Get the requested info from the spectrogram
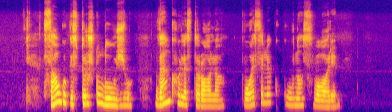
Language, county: Lithuanian, Vilnius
